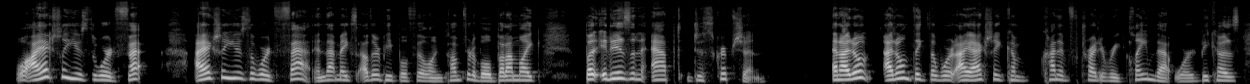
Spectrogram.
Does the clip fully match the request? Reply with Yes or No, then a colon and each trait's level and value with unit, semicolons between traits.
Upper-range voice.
Yes: high, 205 Hz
